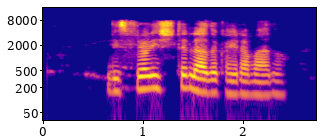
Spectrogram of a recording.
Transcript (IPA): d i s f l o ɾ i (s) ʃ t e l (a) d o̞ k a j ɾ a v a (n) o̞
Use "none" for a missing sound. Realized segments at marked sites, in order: s, a, d

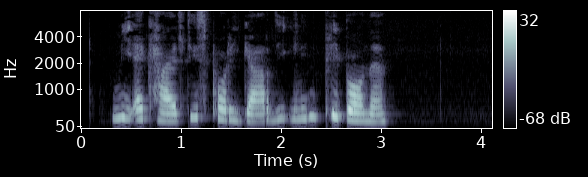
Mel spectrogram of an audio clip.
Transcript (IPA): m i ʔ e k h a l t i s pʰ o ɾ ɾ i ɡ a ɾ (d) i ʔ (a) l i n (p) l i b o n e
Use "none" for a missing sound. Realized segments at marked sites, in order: d, i, p

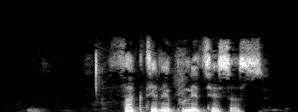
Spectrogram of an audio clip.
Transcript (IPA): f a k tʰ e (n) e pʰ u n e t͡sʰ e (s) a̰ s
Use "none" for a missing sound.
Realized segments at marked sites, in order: n, s

